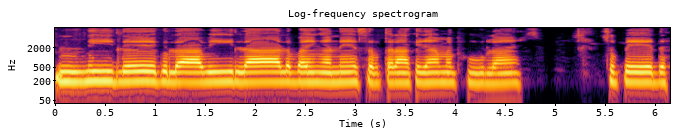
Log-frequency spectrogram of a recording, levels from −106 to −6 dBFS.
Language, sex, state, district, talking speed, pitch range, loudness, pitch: Hindi, female, Uttar Pradesh, Budaun, 125 wpm, 175-185 Hz, -13 LUFS, 180 Hz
